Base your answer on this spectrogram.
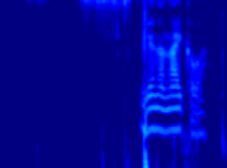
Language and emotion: Russian, neutral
